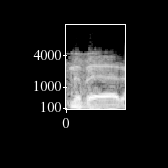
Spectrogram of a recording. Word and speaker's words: Nevada: pronounce Nevada right or didn't care whether you pronounce it Nevada or Nevada he didn't care we are happy it's Nevada and this guy must be from California probably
